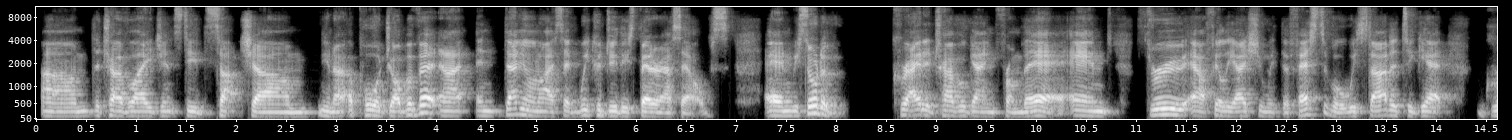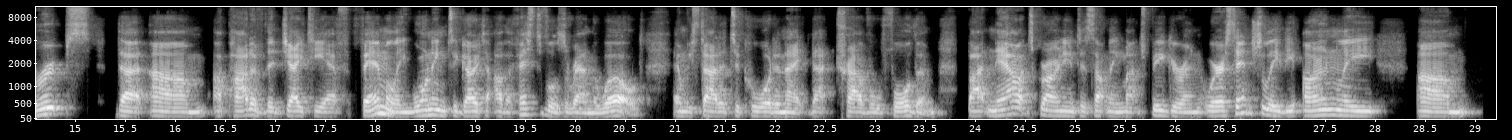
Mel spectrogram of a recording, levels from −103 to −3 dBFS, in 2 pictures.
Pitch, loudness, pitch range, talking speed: 130 Hz, -17 LUFS, 125-150 Hz, 180 wpm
